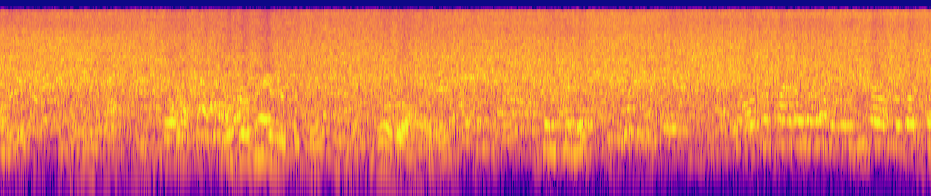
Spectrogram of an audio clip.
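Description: A crowd of men and women chatters nearby, their voices echoing off rock walls.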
